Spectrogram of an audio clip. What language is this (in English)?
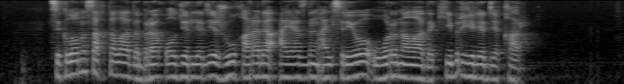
Kazakh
